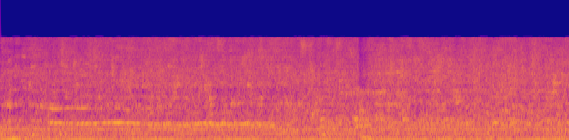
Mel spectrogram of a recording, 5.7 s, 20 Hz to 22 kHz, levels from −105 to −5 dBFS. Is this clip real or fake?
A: fake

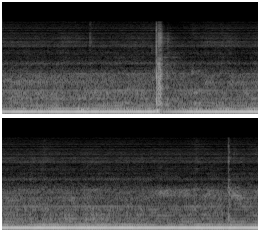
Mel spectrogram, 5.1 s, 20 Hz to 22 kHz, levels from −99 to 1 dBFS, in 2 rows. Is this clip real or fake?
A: fake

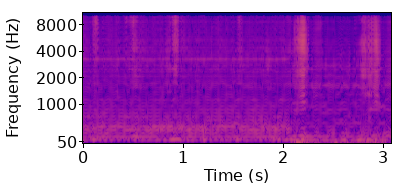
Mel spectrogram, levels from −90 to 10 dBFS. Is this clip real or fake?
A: fake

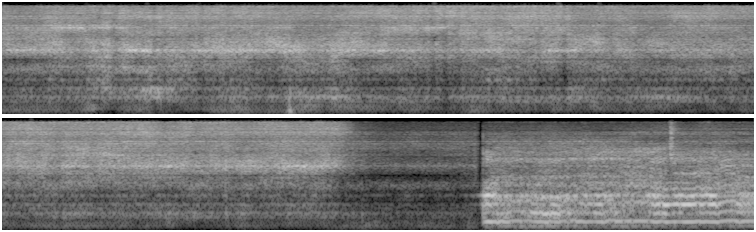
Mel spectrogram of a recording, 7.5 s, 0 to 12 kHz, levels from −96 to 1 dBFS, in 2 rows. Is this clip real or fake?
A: fake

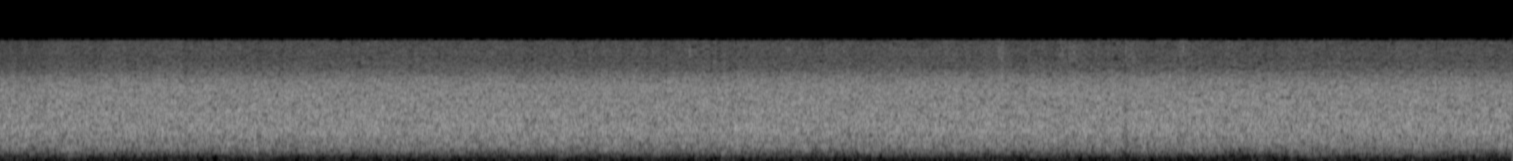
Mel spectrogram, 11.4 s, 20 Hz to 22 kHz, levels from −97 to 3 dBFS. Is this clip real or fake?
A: real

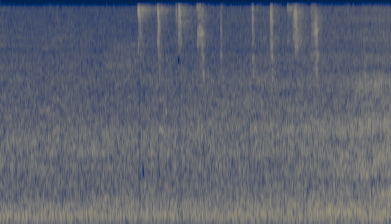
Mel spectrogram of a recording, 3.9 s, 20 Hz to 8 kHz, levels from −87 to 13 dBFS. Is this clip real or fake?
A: real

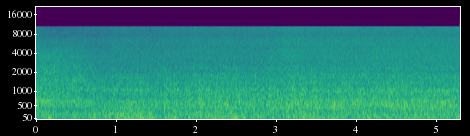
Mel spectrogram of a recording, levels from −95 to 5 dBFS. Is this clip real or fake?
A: real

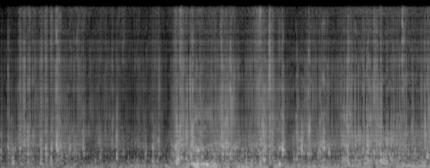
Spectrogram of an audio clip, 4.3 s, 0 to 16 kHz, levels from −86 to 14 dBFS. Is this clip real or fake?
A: fake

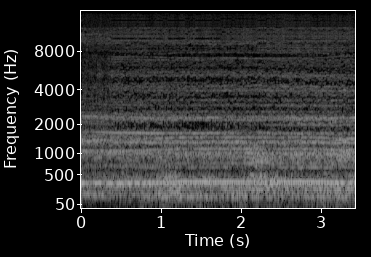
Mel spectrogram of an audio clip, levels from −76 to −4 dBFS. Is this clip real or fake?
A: real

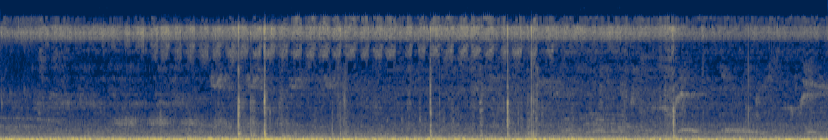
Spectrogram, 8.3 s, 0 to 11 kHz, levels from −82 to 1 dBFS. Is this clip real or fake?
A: fake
